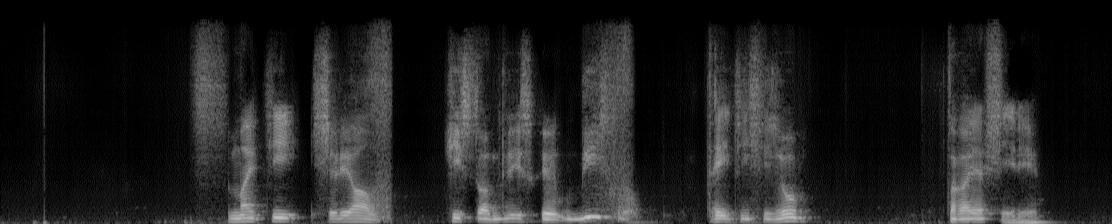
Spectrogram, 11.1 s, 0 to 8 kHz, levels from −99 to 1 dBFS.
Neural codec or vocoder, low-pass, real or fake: codec, 16 kHz, 1 kbps, X-Codec, HuBERT features, trained on balanced general audio; 7.2 kHz; fake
